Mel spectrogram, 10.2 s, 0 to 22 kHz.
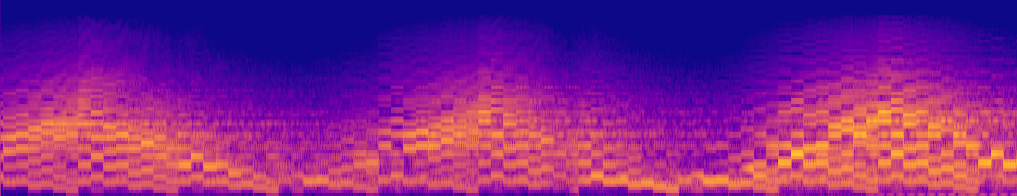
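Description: GForce Oberheim SEM software synthesizer playing a fast sequenced run of notes on its "Appearing Vessel" preset. The tone brightens and darkens in slow waves about every four seconds, and it gets louder about six seconds in, as oscillator 1 is set to a square wave.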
